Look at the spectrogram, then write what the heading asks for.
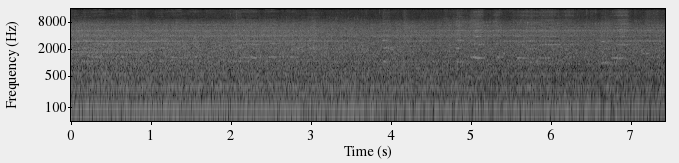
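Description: Norfolk Southern freight train rolling by, a steady low rumble from the cars that slowly fades.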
